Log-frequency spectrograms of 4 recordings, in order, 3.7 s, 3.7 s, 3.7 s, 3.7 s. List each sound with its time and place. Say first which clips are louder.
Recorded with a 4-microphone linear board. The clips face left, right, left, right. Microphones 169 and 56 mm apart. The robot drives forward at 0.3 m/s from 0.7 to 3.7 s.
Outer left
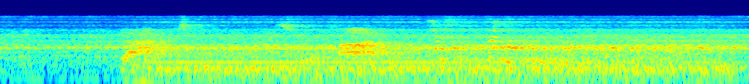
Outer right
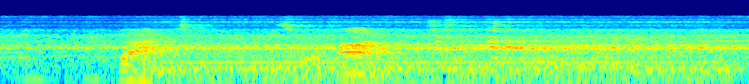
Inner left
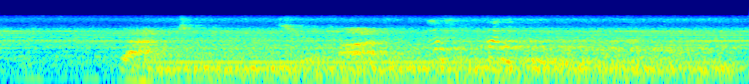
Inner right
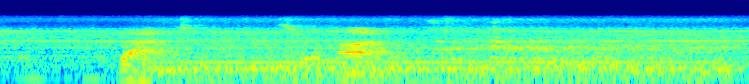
0.6 s a man speaking: even, inner left 1 dB; 40° right (ahead or behind), 5.5 m
2.1 s laughter: outer left 2 dB, inner left 3 dB; 40° left (ahead or behind), 1.8 m; by 3.7 s 35° left (ahead or behind), 2 m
